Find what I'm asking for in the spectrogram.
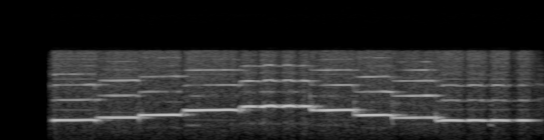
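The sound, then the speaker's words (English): A C major pentatonic scale runs up and back down in nine clear, evenly held notes, climbing five steps to the top and descending four to the starting pitch. The tones are steady and moderately loud, with no talk. “So going back to being in the key of C, that means it's C, D, E, G, and A, and it sounds like this.”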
